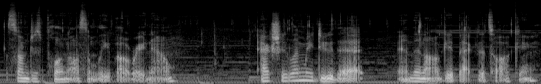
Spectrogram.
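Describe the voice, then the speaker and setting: Woman with a deep, creaky morning voice. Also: fairly quick, soft background music. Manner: speaking low to stay quiet. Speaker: lifestyle YouTube vlogger. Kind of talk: casual chit-chat vlog.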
